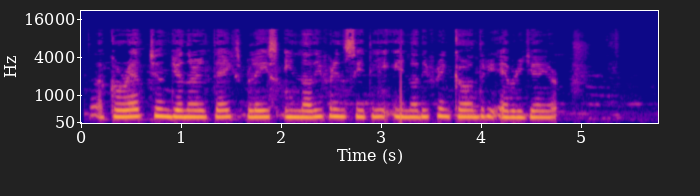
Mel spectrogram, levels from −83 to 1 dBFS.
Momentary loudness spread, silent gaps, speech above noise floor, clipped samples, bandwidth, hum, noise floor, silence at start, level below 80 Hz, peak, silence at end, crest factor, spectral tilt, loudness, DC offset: 5 LU; none; 35 dB; under 0.1%; 11.5 kHz; none; -56 dBFS; 0.1 s; -60 dBFS; -8 dBFS; 1 s; 14 dB; -5.5 dB/octave; -22 LUFS; under 0.1%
